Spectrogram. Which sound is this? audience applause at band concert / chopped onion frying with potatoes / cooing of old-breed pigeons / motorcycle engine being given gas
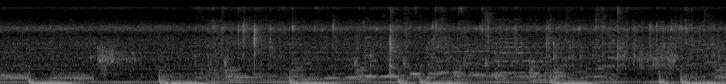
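chopped onion frying with potatoes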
